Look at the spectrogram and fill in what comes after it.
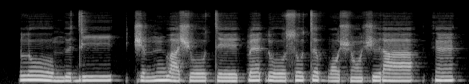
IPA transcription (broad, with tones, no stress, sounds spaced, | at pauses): l oː˦˨ ŋ ɨ˨ d iː˦ | t͡ʃ ə˧ ŋ ũ˦ w a˧ ʃ oː˧ t eː˧ k͡p ɛ˦ ɗ oː˧ s o˦ t ə˦ b ɔ˧ ʃ ɔ̃˧ ʃ ɨ˦ ɾ aː˦ | k ɛ̃˦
